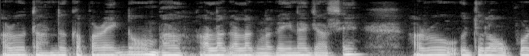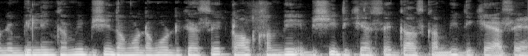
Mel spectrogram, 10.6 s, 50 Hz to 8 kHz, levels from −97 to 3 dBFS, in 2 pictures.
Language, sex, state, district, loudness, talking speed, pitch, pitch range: Nagamese, male, Nagaland, Kohima, -15 LUFS, 195 wpm, 125 Hz, 120-130 Hz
